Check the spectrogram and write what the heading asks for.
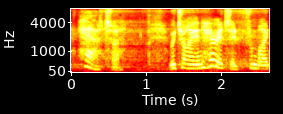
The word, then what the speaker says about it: Hertha: my German grandmother but the name is spelled h-e-r-t-h-a like Bertha with the first letter changed and I realized that English people were pretty much bound to call me hertha and that I just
